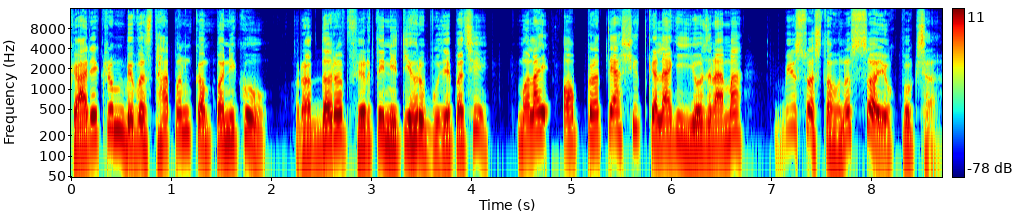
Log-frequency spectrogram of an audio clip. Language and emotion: Nepali, happy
